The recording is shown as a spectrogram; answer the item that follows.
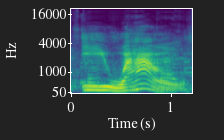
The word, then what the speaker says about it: EWOW: pronounce ewow so far I've been putting the separator between the E and the W making it ewow which sounds super positive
